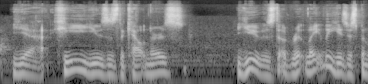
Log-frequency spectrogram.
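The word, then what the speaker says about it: Keltner: What's the correct uh pronunciation? Kel Kelner.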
